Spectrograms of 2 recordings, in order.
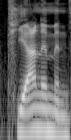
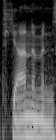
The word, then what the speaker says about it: Tiananmen: It's Tiananmen Square. Tiananmen Square. That's it. Just like that is very iconic and has made its way like everywhere.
